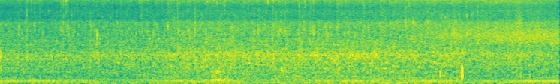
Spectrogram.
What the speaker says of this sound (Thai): น้ำไหลออกมาจากนั้นนะ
